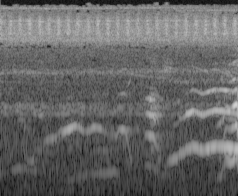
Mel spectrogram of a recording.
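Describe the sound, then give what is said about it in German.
A wolf pup, the only pup in the pack, whimpers in the forest, several thin, wavering whines sliding up and down and growing a little louder, with a steady chirr of crickets in the background. “Dann ein Fiepen aus dem Wald. Es ist der einzige Welpe im Rudel, der sich eher im Hintergrund aufhält.”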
